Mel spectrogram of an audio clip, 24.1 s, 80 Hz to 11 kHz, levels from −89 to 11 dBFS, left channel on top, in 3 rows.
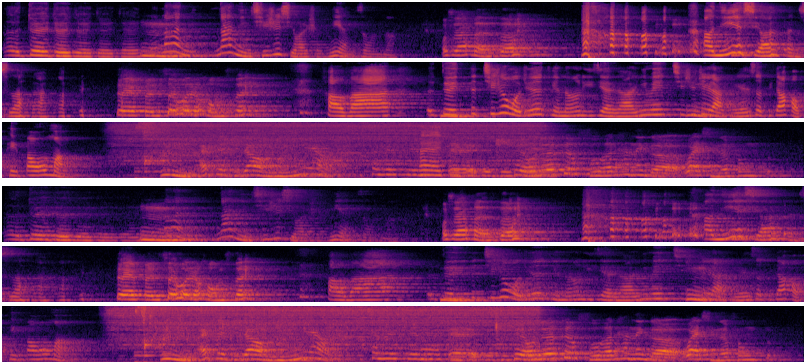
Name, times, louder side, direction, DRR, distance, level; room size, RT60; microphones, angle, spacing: voice 1, 0.0-4.0 5.8-6.5 6.9-8.9 11.0-16.8 20.2-21.6, left 6 dB, 55° left, 12 dB, 0.3 m, -28 dB
voice 2, 1.4-1.8 4.4-5.3 6.7-7.0 9.2-10.6 12.4-12.7 14.9-15.1 17.6-20.8 21.2-23.7, right 2 dB, 15° right, 4 dB, 0.5 m, -26 dB
sound 1, 16.2-16.3 17.0-21.4, right 8 dB, 75° right, 0.7 m, -28 dB
7.4 x 4.2 x 5.5 m, 1.3 s
head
